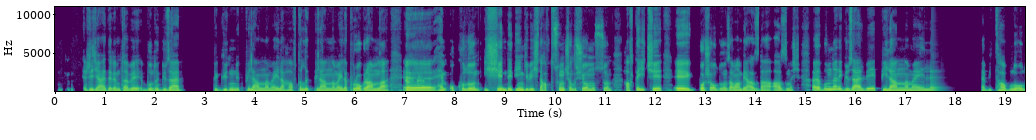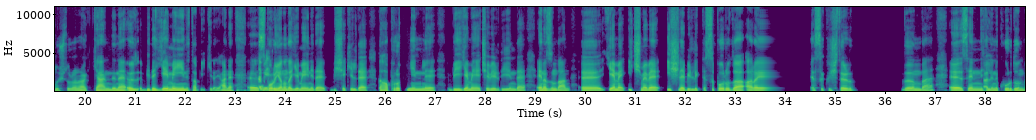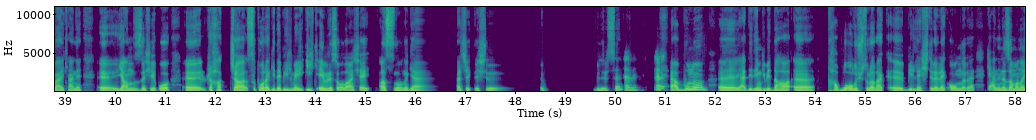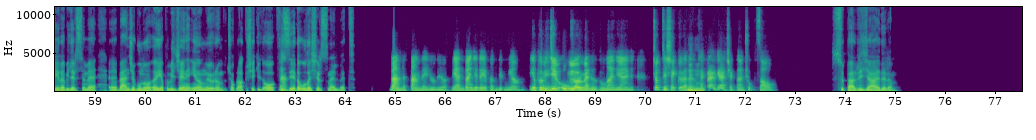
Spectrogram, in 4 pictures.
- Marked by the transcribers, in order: other background noise; static; tapping; distorted speech
- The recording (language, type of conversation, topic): Turkish, advice, Zamanım kısıtlıyken egzersiz için nasıl gerçekçi bir plan yapabilirim?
